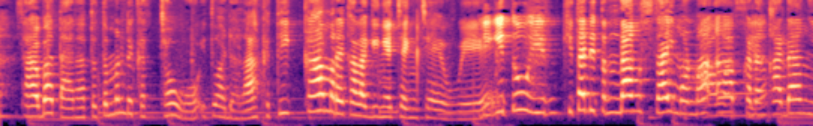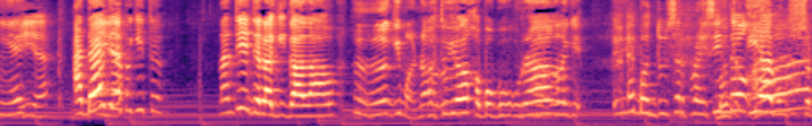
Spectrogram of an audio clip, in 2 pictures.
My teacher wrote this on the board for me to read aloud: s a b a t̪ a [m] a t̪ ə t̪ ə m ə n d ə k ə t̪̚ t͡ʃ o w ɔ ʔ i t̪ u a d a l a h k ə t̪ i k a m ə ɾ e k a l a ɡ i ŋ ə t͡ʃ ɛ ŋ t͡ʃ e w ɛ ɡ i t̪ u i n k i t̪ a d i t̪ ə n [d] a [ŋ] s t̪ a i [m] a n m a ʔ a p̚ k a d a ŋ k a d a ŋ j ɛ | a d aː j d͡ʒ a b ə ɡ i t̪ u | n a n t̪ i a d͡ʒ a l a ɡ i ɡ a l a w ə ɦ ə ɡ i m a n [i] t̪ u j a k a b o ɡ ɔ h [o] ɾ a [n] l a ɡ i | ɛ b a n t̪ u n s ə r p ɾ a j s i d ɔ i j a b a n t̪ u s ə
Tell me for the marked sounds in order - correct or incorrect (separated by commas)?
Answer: incorrect, correct, correct, correct, incorrect, incorrect, incorrect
